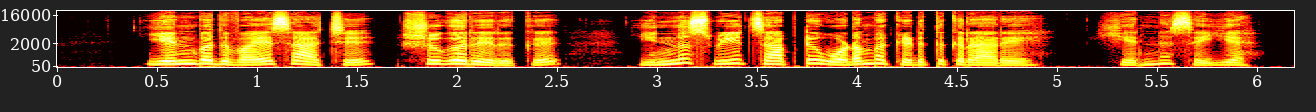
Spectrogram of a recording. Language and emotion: Tamil, sad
